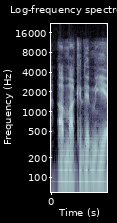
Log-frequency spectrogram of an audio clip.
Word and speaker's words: macadamia: The stress has to fall on that second macademia. Academia, right? If you put the stress on the third syllable, it just sounds wrong.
